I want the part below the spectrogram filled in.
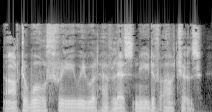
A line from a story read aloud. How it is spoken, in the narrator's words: said Hogan calmly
